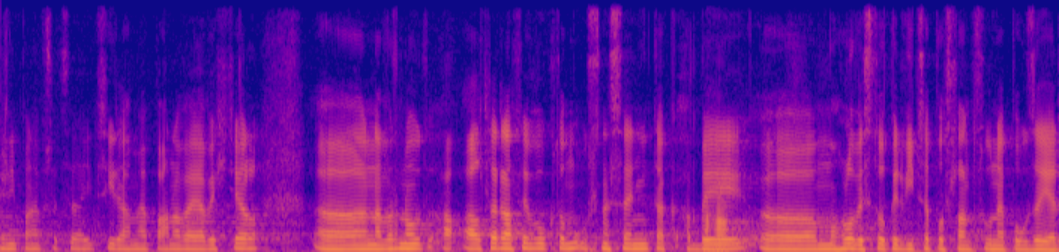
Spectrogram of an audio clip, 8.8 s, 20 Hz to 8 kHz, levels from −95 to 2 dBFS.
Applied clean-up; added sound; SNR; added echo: none; none; none; none.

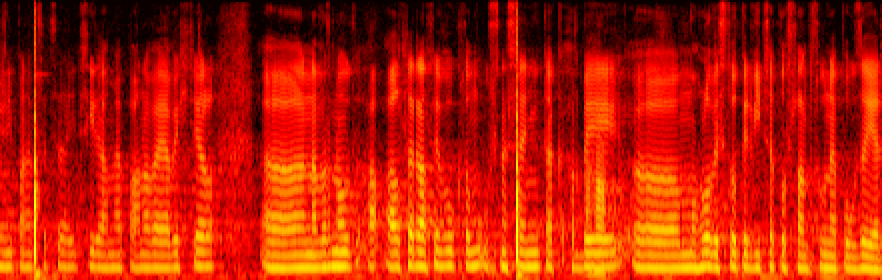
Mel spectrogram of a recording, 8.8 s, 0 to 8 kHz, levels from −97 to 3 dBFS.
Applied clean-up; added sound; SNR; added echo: none; Tap / Hammer; -3 dB; none.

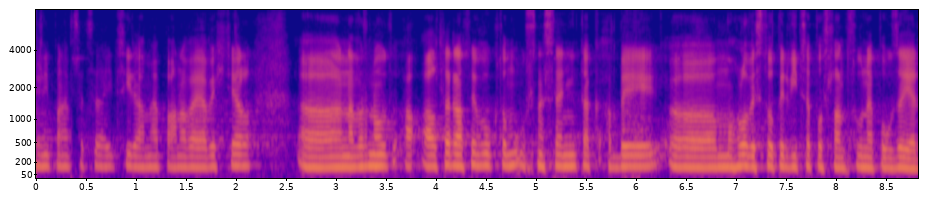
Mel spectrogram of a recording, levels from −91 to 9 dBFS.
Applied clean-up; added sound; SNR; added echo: neural separator model SepFormer DNS4.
